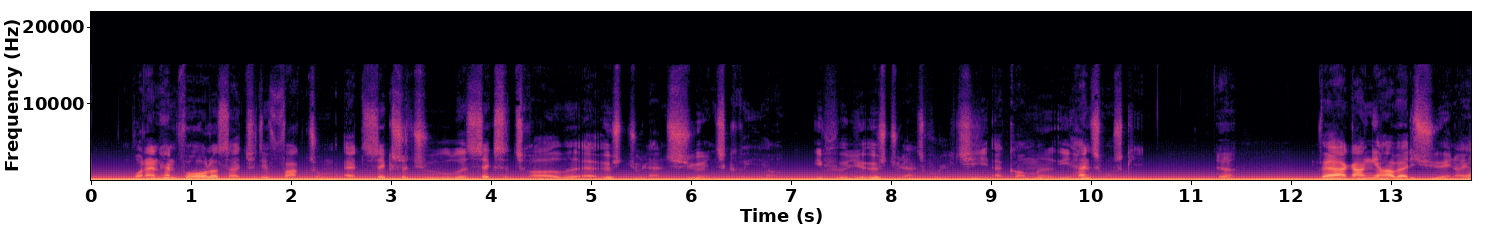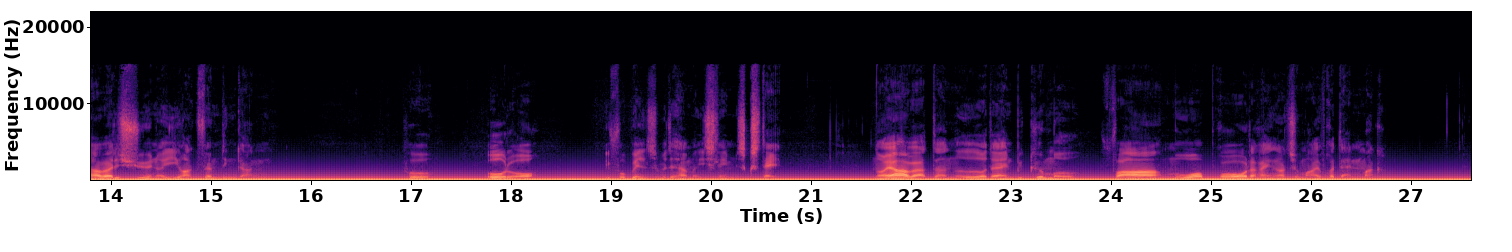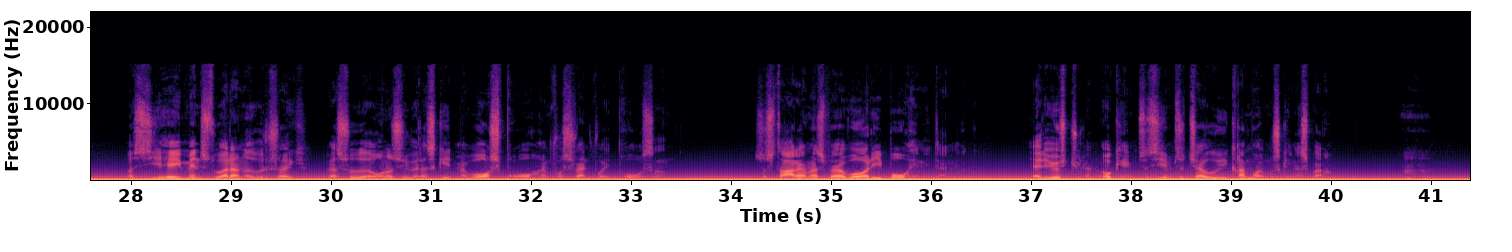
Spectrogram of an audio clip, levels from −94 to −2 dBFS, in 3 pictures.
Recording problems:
electrical hum; loud; throughout; 60 Hz, 5 dB below the speech

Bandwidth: 15 kHz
